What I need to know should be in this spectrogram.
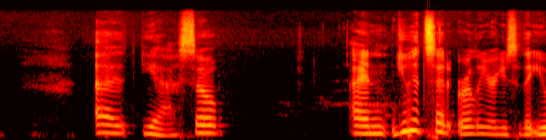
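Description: A woman speaks into a microphone in a calm, clear voice.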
